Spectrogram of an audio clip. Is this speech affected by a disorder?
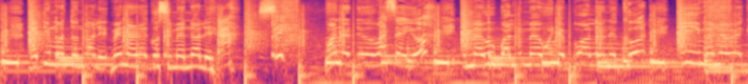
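No.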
